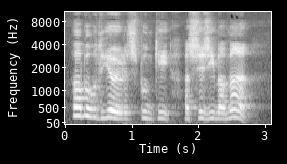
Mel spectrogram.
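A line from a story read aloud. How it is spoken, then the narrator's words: Cried out. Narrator (French): s'écria-t-elle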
